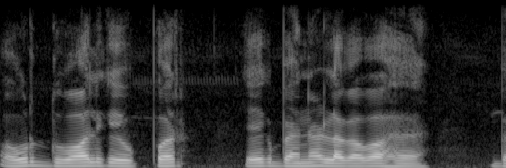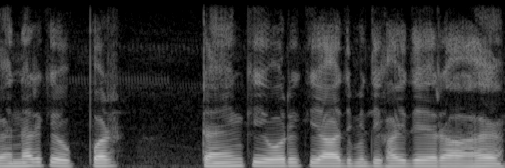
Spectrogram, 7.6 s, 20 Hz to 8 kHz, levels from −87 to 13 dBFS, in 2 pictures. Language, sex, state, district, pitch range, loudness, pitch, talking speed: Hindi, male, Uttar Pradesh, Saharanpur, 130-150 Hz, -19 LUFS, 140 Hz, 165 wpm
